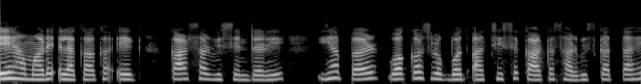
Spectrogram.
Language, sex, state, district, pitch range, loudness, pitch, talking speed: Hindi, female, Bihar, East Champaran, 225-255 Hz, -22 LUFS, 240 Hz, 195 wpm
